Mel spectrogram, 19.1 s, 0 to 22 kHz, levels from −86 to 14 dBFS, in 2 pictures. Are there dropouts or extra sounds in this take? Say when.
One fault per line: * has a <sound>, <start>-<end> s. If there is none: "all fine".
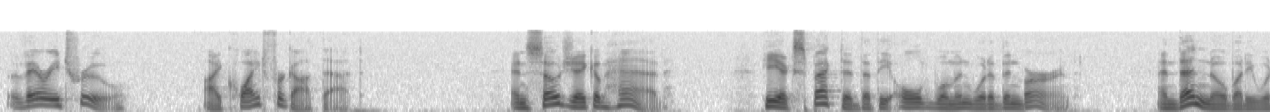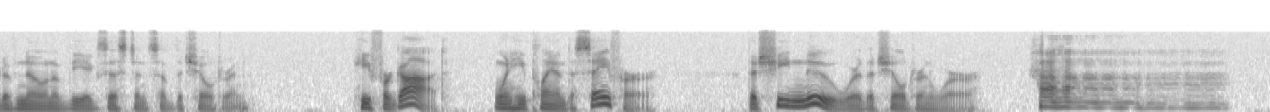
* has a laugh, 17.2-18.8 s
